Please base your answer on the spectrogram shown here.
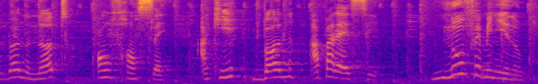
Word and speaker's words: bon: A única diferença é do masculino para o feminino, que a gente muda a pronúncia. Bon, bonne, d'accord?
